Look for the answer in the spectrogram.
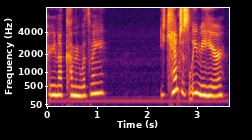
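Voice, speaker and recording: A woman reading aloud, voicing a frightened, squeamish young woman in urgent, near-shouting bursts. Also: high-pitched, measured pace, voice pushed up.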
